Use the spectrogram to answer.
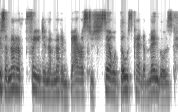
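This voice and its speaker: This woman talks at a fairly quick pace in a Zimbabwean accent. Her voice is fairly low in pitch, with ordinary pitch variation. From Zimbabwe (Harare township). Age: 50s. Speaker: author and motivational speaker. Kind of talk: interview.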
